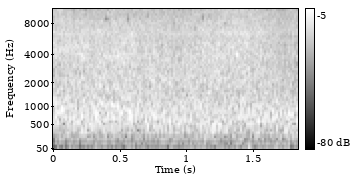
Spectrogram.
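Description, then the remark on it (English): Hurricane wind whipping around a car: a steady, loud roar of rushing air with broad hiss and low rumble, no gusting breaks, and no voices. “Ernest peers over the hood of the car as more wind whips around them.”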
